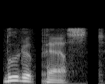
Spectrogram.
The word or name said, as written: Budapest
